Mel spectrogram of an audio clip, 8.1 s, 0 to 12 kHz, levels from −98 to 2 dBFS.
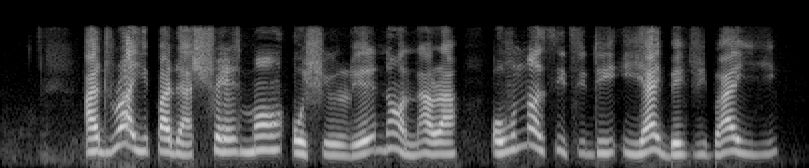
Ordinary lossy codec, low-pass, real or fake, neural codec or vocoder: none; 7.2 kHz; fake; codec, 16 kHz, 0.8 kbps, ZipCodec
